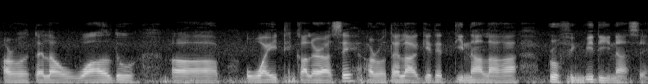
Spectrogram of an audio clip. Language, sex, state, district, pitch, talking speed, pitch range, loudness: Nagamese, male, Nagaland, Kohima, 100 Hz, 205 wpm, 95-105 Hz, -18 LUFS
